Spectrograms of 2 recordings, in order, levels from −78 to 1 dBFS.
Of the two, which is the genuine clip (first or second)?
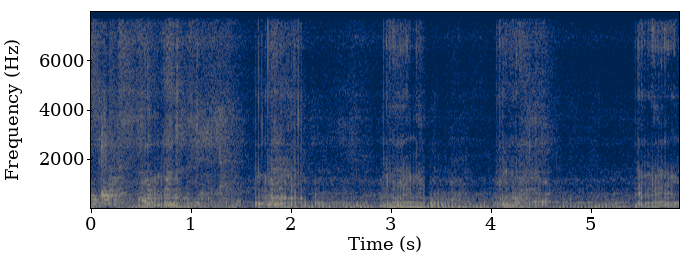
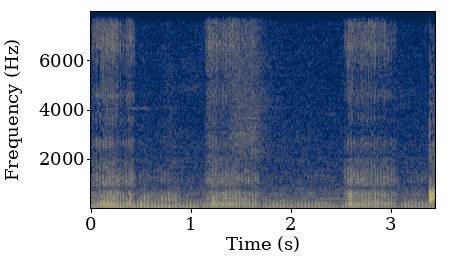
second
